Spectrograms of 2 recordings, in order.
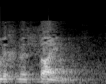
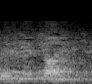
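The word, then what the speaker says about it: Lichtenstein: فسمى الريبير وذ مش باسمه واحد كان اسمه ليخنشتاين. مكتوب عندكم الكلمه اللي بحرف ال الكبيره قوي ديت اللي ما حدش عارف ينطقها، تتنطق ليخنشتاين، تكتبوها بالعربي لام خ نون شتاين. الكلمه القذره دي اسمها ليخنشتاين.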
